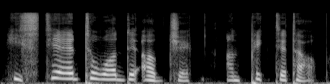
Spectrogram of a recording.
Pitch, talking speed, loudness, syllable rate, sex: 215 Hz, 165 wpm, -17 LUFS, 4.6 syllables/s, female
